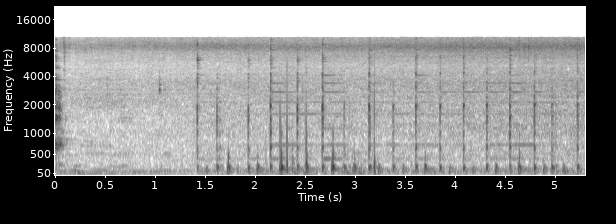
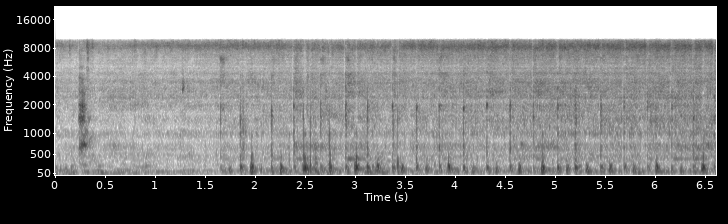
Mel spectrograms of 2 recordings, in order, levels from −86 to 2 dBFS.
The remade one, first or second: second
